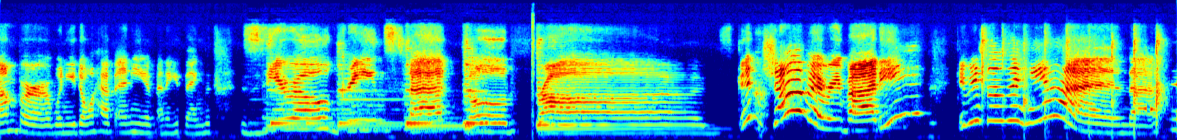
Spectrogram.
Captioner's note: claps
